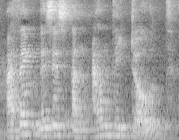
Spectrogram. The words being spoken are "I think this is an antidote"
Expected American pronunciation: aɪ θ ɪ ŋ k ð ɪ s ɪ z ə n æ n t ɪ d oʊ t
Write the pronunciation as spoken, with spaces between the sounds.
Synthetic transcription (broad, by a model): aɪ θ ɪ ŋ k ð ɪ s ɪ z ə n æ n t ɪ d oʊ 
